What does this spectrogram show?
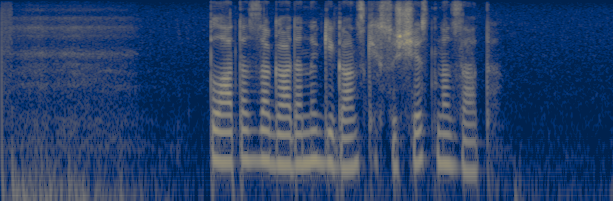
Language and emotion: Russian, neutral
